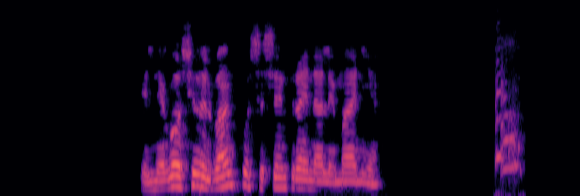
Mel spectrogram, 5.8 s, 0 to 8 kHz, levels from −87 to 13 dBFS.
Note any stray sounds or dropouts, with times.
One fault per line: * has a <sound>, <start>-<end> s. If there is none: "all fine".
* has a bark, 4.9-5.3 s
